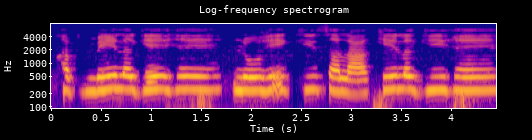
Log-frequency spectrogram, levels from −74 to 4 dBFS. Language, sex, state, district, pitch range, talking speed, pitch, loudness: Hindi, female, Rajasthan, Nagaur, 240-250 Hz, 105 wpm, 245 Hz, -13 LUFS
